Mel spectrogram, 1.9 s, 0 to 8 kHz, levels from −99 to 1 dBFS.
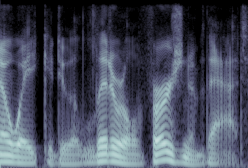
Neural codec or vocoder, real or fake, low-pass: none; real; 7.2 kHz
